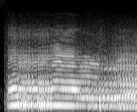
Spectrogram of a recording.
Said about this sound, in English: Well, and that brings us to our next sound, right? The Chewbacca howl.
